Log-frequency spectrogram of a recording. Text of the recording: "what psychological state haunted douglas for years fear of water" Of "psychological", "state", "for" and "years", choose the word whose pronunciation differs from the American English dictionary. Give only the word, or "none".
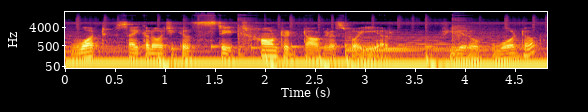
years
